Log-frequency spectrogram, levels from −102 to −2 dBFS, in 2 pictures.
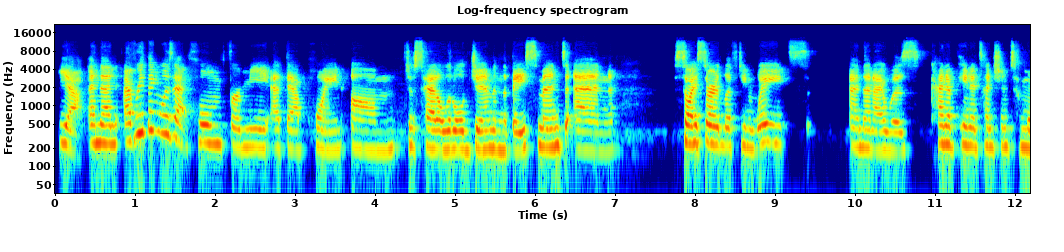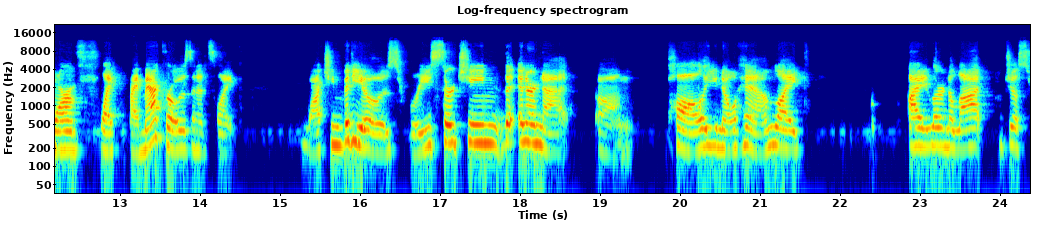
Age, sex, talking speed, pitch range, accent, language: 20-39, female, 150 wpm, 190-235 Hz, American, English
